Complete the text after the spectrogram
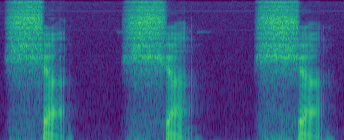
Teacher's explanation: saat kita melafangan huruf syin harus terdengar ada suara nafas ya ada aliran nafas yang terdengar · Lidah yang terangkat merupakan bagian tengah lidah yang kita gunakan. Perhatikan dengan baik bahwasanya lidah tidak menempel ke langit-langit, hanya mendekat. Nah, kita dekatkan lidah ke arah langit-langit mulut yang sejajar. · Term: hams, huruf shin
